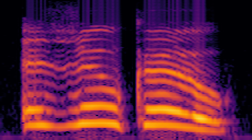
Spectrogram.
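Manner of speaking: loud, slow cry of his name; anguished cry. Acted. All Might calling out to Izuku as the line cuts. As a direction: call out to stop him.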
